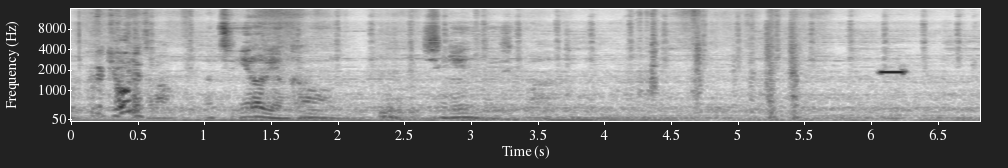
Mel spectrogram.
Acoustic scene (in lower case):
car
